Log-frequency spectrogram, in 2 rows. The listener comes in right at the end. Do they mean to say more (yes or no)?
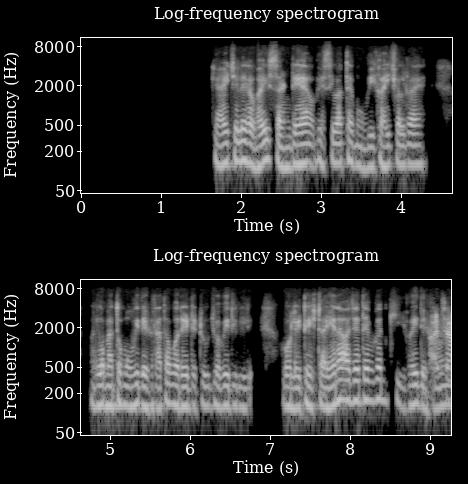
yes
